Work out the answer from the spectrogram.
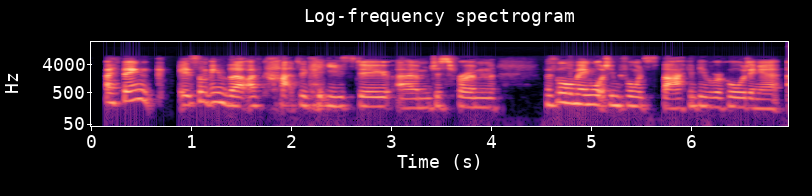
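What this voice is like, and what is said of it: Hoarse, strained voice from shouting. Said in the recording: “It's a lot of me shouting. It's probably why I've lost my voice now.”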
